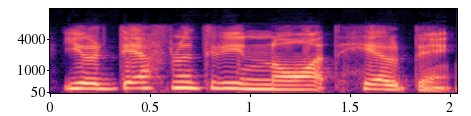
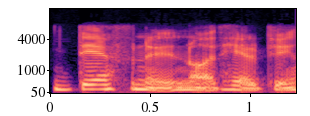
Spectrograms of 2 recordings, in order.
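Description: First: Said in the usual way. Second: Fast, tossed-off repeat of "Definitely not helping."; fast emphatic echo of "Definitely not helping."; quick repeat. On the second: Shown as a demonstration.

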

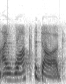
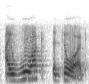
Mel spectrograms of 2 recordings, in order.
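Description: First: New York vowels, slow and drawn out; New York accent. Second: Slow Cockney English accent, rounded vowels. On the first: A coach demonstrating the New York accent slowly. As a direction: sound it out as a New Yorker would. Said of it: "So you go from". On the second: A coach contrasts New York with Cockney English. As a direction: drag it out Cockney style. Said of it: "So you go from ... to". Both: Shown as a demonstration.

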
